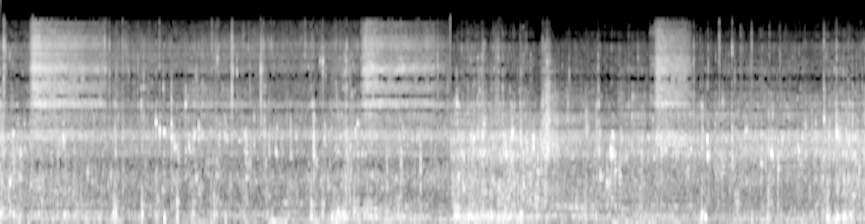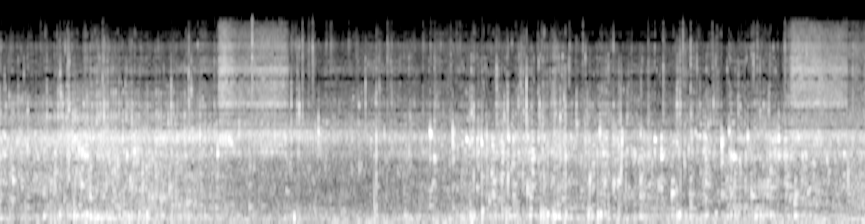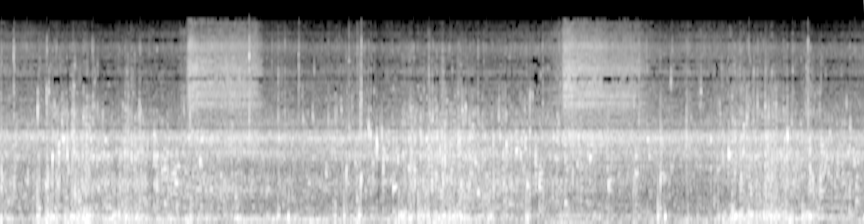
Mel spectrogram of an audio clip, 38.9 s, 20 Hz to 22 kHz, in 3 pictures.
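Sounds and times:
fine crackling clicks: 0.0 - 6.7, 7.8 - 9.3, 15.6 - 21.6
hissing water rush: 0.0 - 7.9, 8.7 - 10.8, 13.4 - 18.8, 24.4 - 31.6, 32.9 - 38.9
muffled underwater gurgling: 0.0 - 38.9.

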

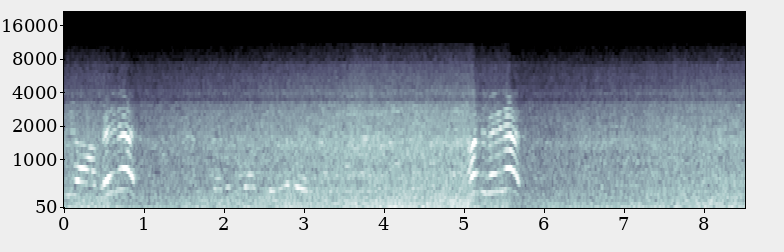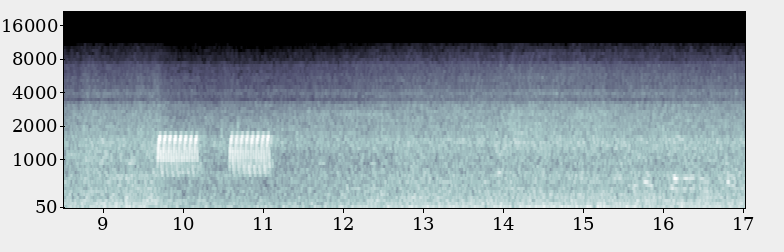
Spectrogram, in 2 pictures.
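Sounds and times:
outdoor noise: 0.0 - 17.0
rapid electronic trilling beep: 9.7 - 11.2.

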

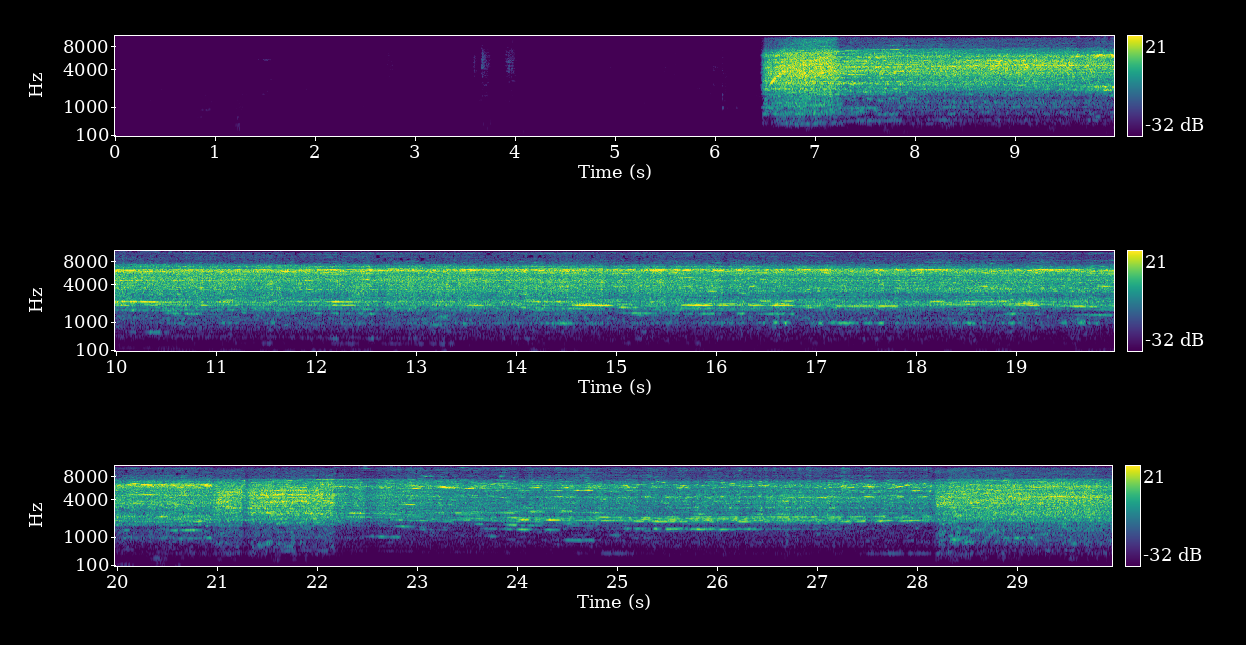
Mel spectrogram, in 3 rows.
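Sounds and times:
angle grinder grinding steel: 6.5 - 29.9.

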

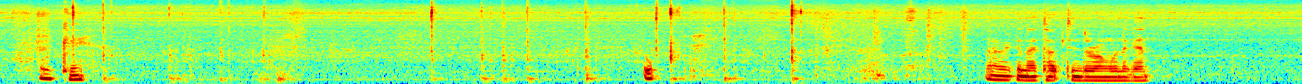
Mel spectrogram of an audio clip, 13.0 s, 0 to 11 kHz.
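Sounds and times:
laptop keyboard typing: 0.7 - 2.9, 4.3 - 8.2.

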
